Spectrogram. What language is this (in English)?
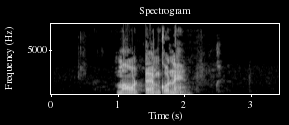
Lasi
